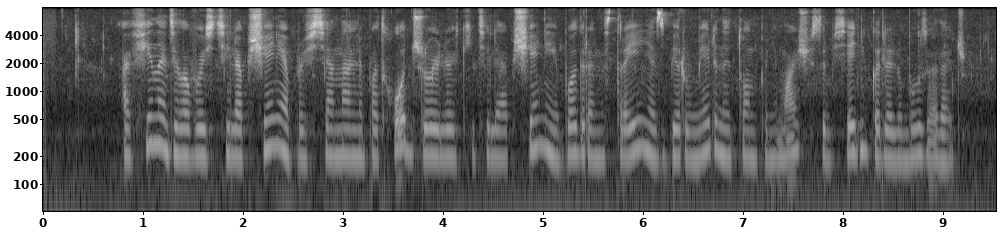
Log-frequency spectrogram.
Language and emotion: Russian, neutral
